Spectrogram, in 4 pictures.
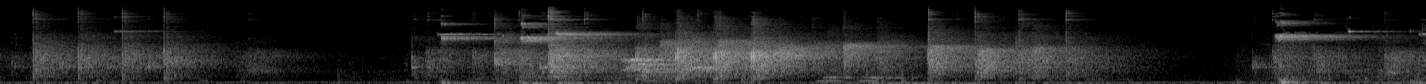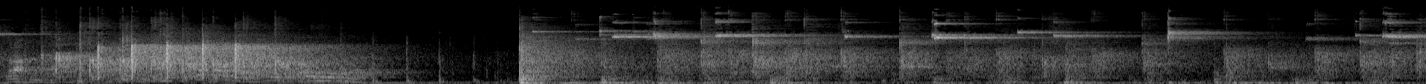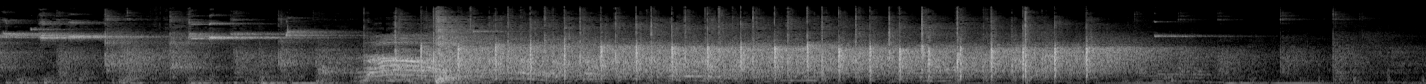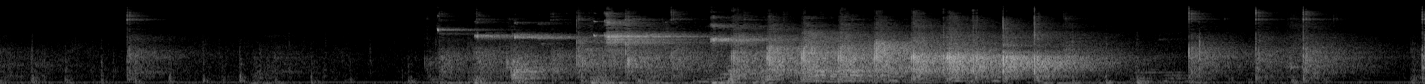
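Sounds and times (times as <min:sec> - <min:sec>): shoes squeaking on wooden floor: 0:17.7 - 0:26.5, 0:27.2 - 0:32.1, 0:45.0 - 0:50.4.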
